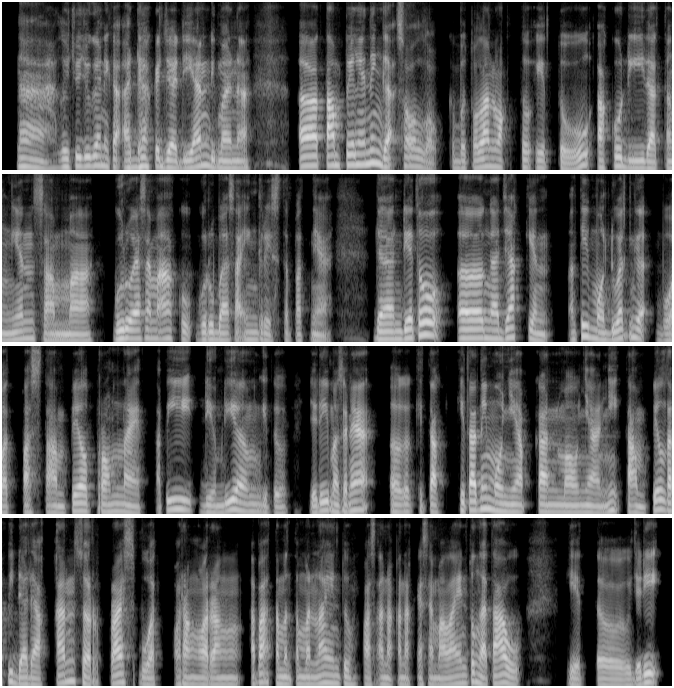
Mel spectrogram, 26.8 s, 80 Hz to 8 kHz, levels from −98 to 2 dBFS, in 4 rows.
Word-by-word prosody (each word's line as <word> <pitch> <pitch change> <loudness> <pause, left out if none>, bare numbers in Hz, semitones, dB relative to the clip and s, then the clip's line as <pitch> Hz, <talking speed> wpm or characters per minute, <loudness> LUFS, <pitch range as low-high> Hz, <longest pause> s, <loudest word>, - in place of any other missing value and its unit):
Nah, 130 -5 -2
lucu 140 +2 -2
juga 160 +2 +1
nih 160 - -2
Kak, - - -4
ada 135 +4 +1
kejadian 140 0 +2
di 170 - -1
mana, 120 0 +1 0.6
eee, 165 +1 +9
tampilnya 180 +2 +4
ini 205 +1 +3
nggak - - +2
solo, 145 -3 -4
kebetulan 130 +5 0
waktu 135 -1 -4
itu 130 - -3
aku 130 +4 +1
didatengin 125 +1 -1
sama 115 -4 0 0.2
guru 150 +2 +3
SMA 150 0 +2
aku, 135 -4 -6
guru 130 +1 -1
bahasa 120 -1 0
Inggris 130 -4 -5
tepatnya. - - -8 0.4
Dan 135 0 +3
dia 155 +3 +3
tuh, 215 0 +4
eee, 155 0 +6
ngajakin, 155 -3 0 0.2
"Nanti 130 +9 -2
mau 130 -6 0
duet 145 +6 0
gak 150 -3 -2
buat 115 -2 -4
pas - - -2
tampil 125 +4 0
prom 130 +1 0
night? 120 -4 0
tapi 165 -1 -1
diam-diam 130 +4 0
gitu." 105 0 -7 0.2
Jadi 150 +2 0
maksudnya, 145 +4 +3 0.2
eee, 125 +1 0
kita 125 - +1 0.2
kita 150 +1 +4
ini 185 - +3
mau 145 -5 +2
nyiapkan, 130 0 +1
mau 120 -1 +1
nyanyi 120 +4 -2
tampil 115 +8 0
tapi 150 0 +1
dadakan 120 +7 0
surprise 150 -3 +1
buat 115 -2 -2 0.2
orang-orang, 115 -1 0
apa, 125 - +3
teman-teman 125 -1 -1
lain 140 +2 0
tuh 125 -3 -5
pas 120 - -1
anak-anak - - -4
SMA 110 -1 -2
lain 125 +3 0
itu 165 - -1
enggak 155 - +1
tahu, 140 -6 +3 0.5
gitu. 105 -1 -3
Jadi, 150 +8 +2
130 Hz, 165 wpm, -23 LUFS, 120-150 Hz, 0.6 s, eee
